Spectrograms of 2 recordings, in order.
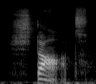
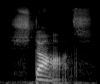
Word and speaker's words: Start: So we have many words starting with st and in this case the pronunciation is not like in English like let's take the word start which in German is the same word but pronounced start start and this is the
